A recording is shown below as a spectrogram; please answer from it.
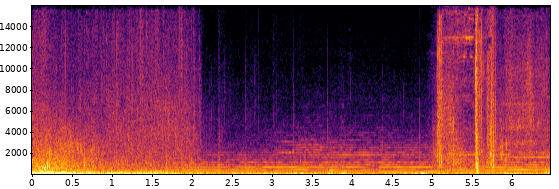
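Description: Spell blasts in Hogwarts Legacy, a loud booming explosion at the start that fades into a ringing tail, then a second sharp burst near the end.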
